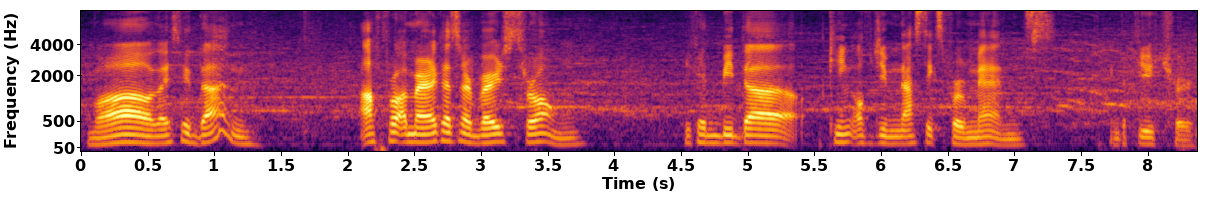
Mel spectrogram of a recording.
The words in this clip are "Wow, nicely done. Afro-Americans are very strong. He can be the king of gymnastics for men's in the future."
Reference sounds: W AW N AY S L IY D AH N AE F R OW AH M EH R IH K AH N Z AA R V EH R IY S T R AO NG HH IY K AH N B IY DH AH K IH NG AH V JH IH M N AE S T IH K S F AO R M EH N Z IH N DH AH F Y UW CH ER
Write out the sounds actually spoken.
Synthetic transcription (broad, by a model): W AW N AY S L IY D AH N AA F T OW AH M EH R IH K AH N S AA R V EH R IY S T R AO NG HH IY K AH N B IY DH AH K IH NG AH F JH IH M N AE S T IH K S F AO R M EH N S IH N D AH F Y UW CH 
